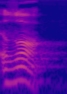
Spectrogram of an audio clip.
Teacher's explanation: ujung lidah sedikit keluar seperti huruf za. Namun huruf zo ini lebih tebal daripada huruf za. · Makhraj huruf daripada huruf zo ini terletak pada ujung lidah dengan ujung gigi seri bagian atas.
